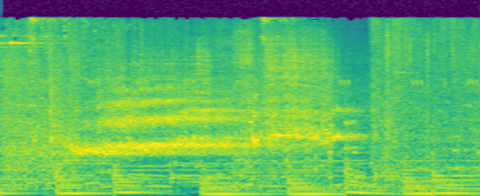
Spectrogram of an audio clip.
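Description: Hip hop beat with a car tire-screech sound effect laid over it: a steady squeal lasting about four seconds that cuts off abruptly, over deep bass.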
